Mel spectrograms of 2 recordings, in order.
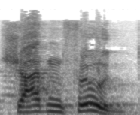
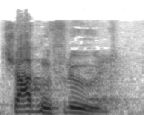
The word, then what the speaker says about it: Schadenfreude: There's a German word, I think it's pronounced Schadenfreude. Schadenfreude. Schadenfreude.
